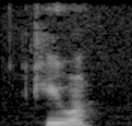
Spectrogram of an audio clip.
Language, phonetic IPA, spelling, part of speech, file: Polish, [ˈciwa], kiła, noun, LL-Q809 (pol)-kiła.wav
